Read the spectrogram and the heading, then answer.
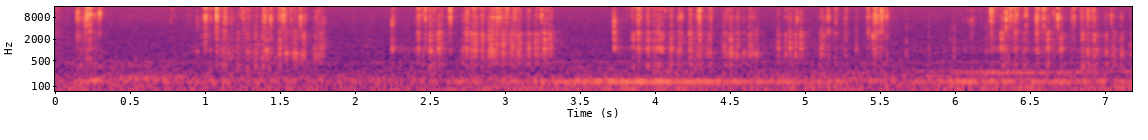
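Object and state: Plastic hairbrush bristles scratched.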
